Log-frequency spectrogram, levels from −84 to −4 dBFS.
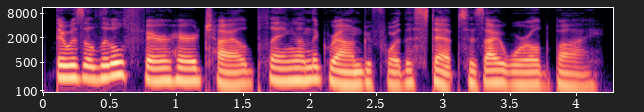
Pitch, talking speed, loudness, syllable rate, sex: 165 Hz, 255 wpm, -17 LUFS, 5.9 syllables/s, female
